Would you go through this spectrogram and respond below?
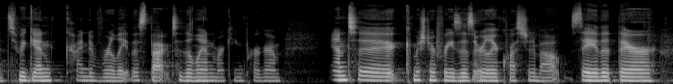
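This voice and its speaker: A woman on city staff briefing a commission at a public meeting, measured and explanatory, with frequent ums. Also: on the low side. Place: city council chambers.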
